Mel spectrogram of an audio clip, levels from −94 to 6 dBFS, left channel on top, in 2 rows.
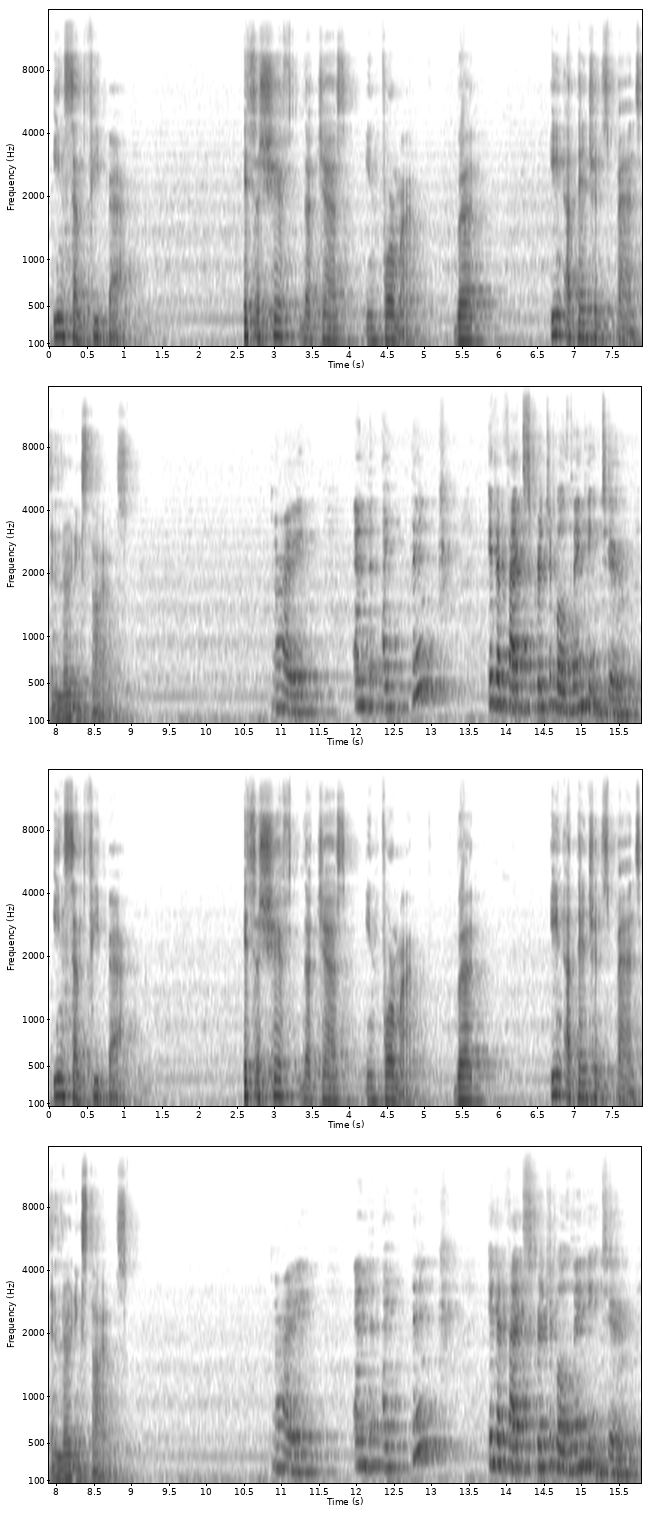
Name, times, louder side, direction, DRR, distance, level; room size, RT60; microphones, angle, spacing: voice 1, 0.1-1.0 2.6-3.9 4.2-4.8 5.4-5.7 6.7-8.9, right 1 dB, 20° right, 8 dB, 1.2 m, -28 dB
voice 2, 10.9-11.3 12.0-12.5 12.7-13.2 13.8-15.6, left 1 dB, 55° left, 5 dB, 6.0 m, -28 dB
29.5 x 11.5 x 8.3 m, 0.82 s
head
